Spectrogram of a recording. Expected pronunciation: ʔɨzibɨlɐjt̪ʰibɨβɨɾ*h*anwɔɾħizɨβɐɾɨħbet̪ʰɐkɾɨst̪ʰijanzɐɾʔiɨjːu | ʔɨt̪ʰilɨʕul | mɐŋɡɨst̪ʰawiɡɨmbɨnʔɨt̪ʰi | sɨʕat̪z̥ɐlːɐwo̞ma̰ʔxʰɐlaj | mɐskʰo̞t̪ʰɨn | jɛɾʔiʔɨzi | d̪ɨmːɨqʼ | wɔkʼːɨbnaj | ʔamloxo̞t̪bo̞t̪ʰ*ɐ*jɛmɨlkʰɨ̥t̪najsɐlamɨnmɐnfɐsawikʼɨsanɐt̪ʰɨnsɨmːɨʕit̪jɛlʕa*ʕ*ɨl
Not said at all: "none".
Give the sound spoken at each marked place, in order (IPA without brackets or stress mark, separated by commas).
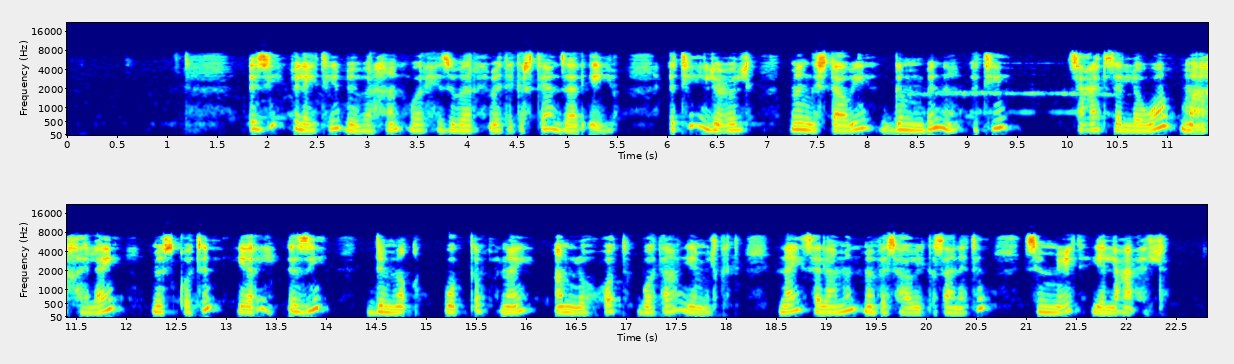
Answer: h, a, ʕ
